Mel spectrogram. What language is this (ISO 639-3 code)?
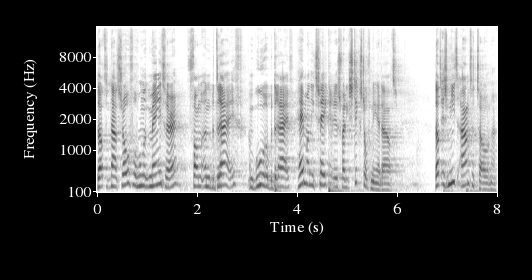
nld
